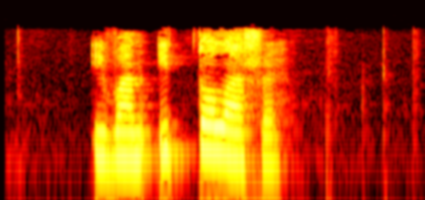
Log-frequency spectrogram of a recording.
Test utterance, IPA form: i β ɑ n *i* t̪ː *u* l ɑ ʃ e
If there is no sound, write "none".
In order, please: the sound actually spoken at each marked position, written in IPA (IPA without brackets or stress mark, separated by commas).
i, o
